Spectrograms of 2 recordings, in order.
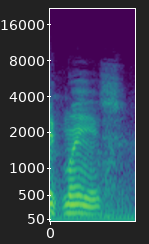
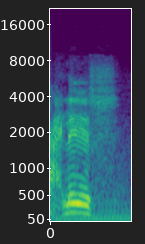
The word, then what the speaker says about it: حليش: أنا ما اسمي عطنيش، أنا حليش. أنا اسمي حليش على سن ورمح، وإذا ما بتعرفني اسأل عني بالمينا الكل بيقلو لك.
